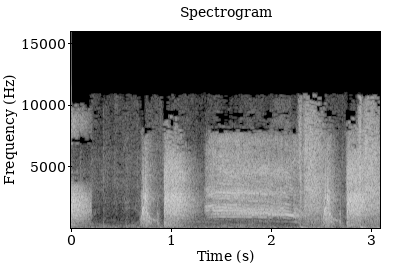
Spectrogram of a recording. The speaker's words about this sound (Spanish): Otro, otro, otro latigazo.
